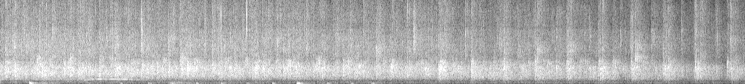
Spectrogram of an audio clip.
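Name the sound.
audience applauding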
